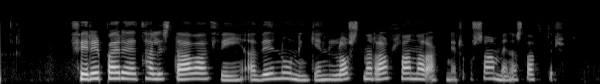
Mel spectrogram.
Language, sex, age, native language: Icelandic, female, 20-29, Icelandic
